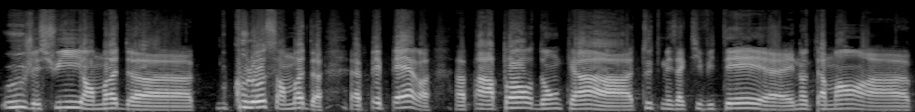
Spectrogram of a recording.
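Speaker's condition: No condition

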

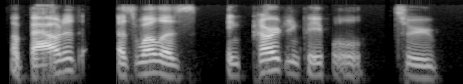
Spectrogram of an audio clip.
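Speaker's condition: Duchenne muscular dystrophy; genetic, progressive

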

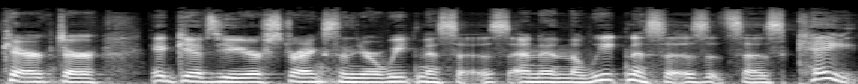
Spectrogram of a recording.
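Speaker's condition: No condition

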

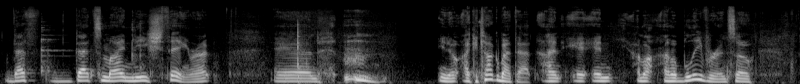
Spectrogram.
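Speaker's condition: Stuttering; man aged 40; stutter can make speech awkward; repeated words, prolonged sounds

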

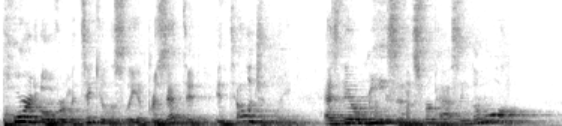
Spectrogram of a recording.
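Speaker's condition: No condition

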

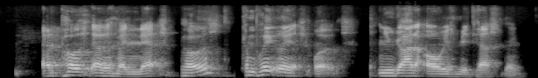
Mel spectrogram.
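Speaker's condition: Bilateral cleft lip; congenital bilateral

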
